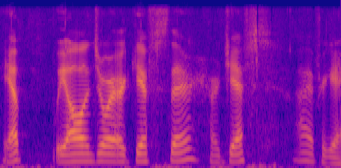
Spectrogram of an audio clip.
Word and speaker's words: GIF: we all enjoy our gifts there our gifts i forget how you found i always i always pronounce a gif i know it's jif but crude oil continuing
